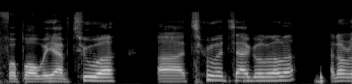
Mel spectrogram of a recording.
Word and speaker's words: Tagovailoa: Well, it's better going Tagovailoa. Tua Tagovailoa. There you go. – Tagovailoa.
